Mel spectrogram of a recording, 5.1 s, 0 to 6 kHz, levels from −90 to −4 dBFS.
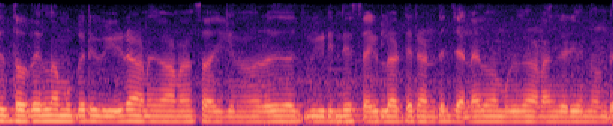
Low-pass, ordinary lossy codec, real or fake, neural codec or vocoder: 5.4 kHz; none; real; none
